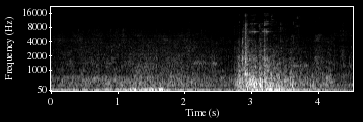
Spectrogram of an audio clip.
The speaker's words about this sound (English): So imagine you're sailing in a yacht off the coast of Spain. And as you gaze into the water, you see a pod of orca whales swim right up to your boat. But then you hear this. Yeah, my God. The orcas are ramming the ship.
